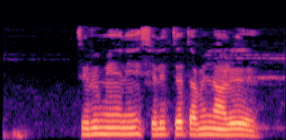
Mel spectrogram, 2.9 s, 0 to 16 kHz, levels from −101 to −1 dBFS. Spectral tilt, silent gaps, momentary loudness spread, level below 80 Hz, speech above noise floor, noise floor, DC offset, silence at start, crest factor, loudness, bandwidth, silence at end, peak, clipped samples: -7 dB/octave; none; 5 LU; -64 dBFS; 49 dB; -68 dBFS; under 0.1%; 0.15 s; 16 dB; -20 LUFS; 8 kHz; 0.25 s; -6 dBFS; under 0.1%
